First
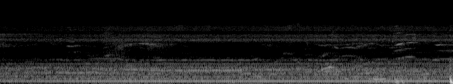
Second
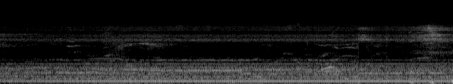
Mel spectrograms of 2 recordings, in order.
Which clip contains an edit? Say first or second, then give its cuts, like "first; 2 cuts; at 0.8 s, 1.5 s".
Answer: second; 1 cut; at 3.6 s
